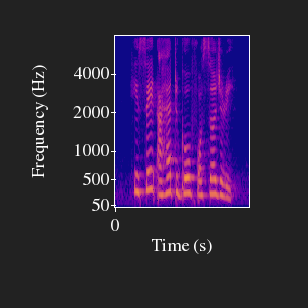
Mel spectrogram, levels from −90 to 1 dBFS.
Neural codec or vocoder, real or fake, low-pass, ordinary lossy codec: none; real; none; none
